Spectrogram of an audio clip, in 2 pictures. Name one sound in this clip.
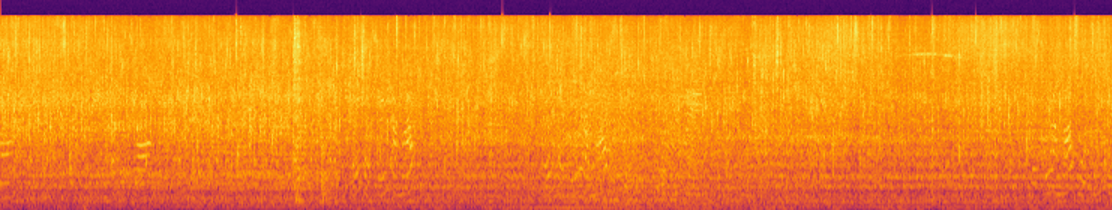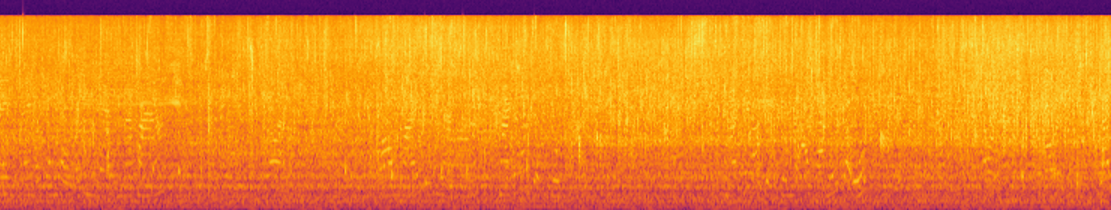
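A metal spatula scrapes and knocks against a wok.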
